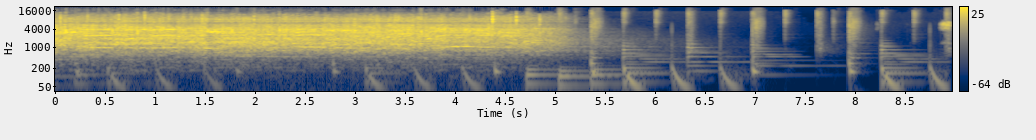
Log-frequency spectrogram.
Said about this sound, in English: The crowd erupted into applause.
